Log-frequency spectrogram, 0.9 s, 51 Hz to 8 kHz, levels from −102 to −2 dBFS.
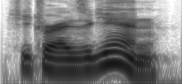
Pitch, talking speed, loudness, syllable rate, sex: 125 Hz, 195 wpm, -16 LUFS, 5.1 syllables/s, male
